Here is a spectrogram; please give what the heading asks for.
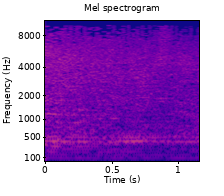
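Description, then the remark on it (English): A steady, loud engine drone with strong harmonic tones from Jarrett Bond's number 51 race car on its first lap of a WestCar race, holding a continuous roar for about a second with no talking. “13:358, the first lap for Jarrett Bond, the 51 car.”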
